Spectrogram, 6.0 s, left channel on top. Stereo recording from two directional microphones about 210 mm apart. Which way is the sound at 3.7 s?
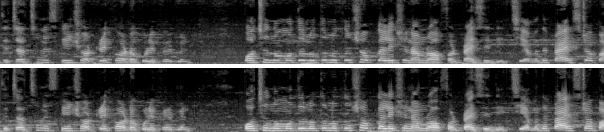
10° right (ahead or behind).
